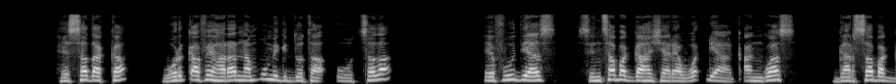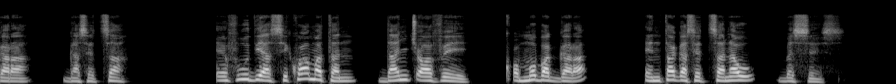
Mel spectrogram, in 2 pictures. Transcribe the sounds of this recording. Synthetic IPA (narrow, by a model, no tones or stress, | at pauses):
hɛsːɐd̪ɐkːɐ | wɔɾkʼːɐfɛɦɐɾɐnɐmʔːʊmɪɡɪd̪ːɔt̪ɐo̞ːt͡sːɐd̪ɐ | ɛfud̪ɪjaːsː | ɪnt͡sːɐbɐɡːɐhɐʃɐɾɪjaːwɔɗːɪjaːkʼɐŋɡʊwaːs | ɡɐɾsɐbɐɡːɐɾɐ | ɡɐsɛt͡sːɐ | ɛfud̪ɪjaːsɪkwaːmɐt̪ɐn | d̪ɐnt͡ʃʼːʊwaːfɛ | kʼɔmːɔbɐɡːɐɾɐ | ɛnt̪ːɐɡɐsɛt͡sːɐnɐw | bɛsːe̞ːs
